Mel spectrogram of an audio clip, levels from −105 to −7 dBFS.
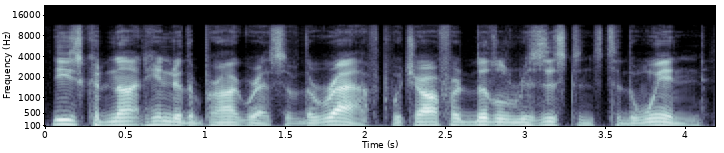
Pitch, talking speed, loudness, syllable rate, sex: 100 Hz, 230 wpm, -21 LUFS, 6.1 syllables/s, male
